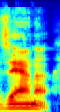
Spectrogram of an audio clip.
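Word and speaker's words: Xana: and Jennifer nodal uh they say zaina but she said Zana so again um Kaylee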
